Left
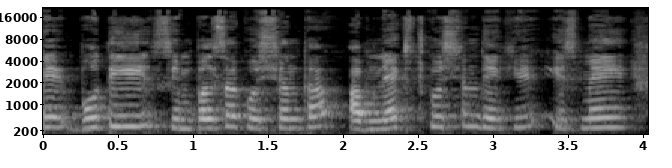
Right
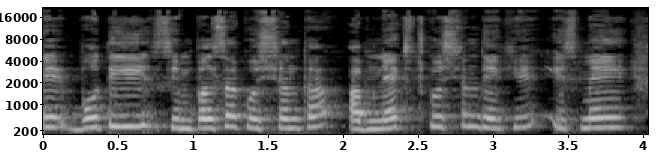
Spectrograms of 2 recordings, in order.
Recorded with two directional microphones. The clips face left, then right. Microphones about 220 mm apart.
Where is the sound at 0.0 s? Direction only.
40° right (ahead or behind).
